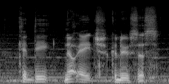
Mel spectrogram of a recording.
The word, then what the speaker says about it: Caduceus: Caduceus.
